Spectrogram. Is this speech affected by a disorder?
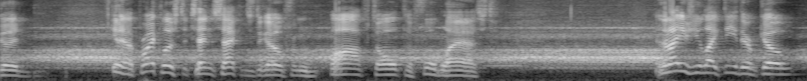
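No.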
